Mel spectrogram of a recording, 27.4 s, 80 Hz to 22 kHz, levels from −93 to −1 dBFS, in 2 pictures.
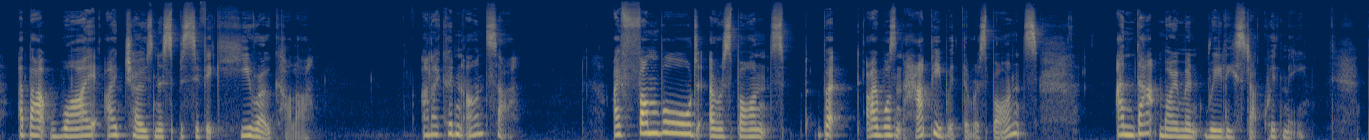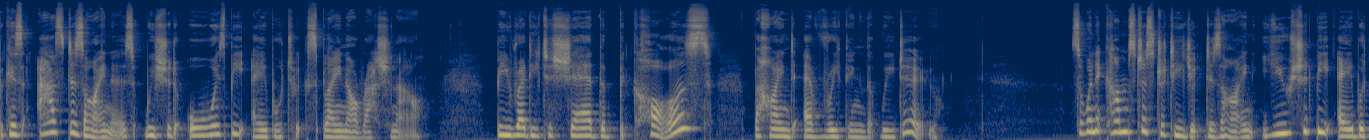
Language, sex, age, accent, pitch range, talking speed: English, female, 30-49, British, 180-240 Hz, 140 wpm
